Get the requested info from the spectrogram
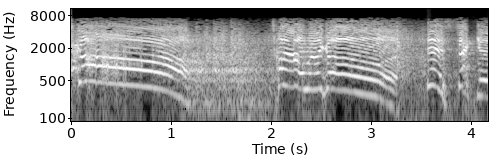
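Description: A man's excited, drawn-out yells celebrating a goal: two long shouts, each sliding down in pitch, then a couple of short ones near the end.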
